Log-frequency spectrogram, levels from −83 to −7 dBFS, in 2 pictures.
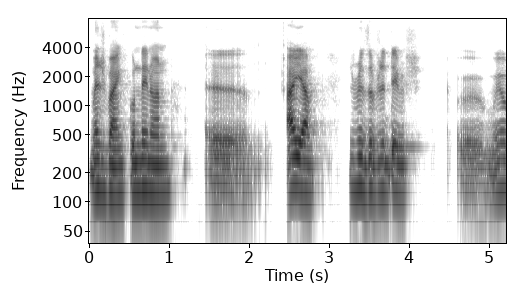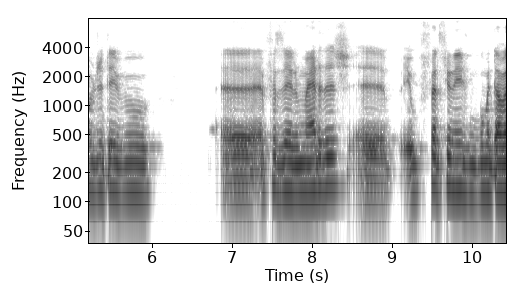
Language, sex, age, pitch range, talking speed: Portuguese, male, 20-39, 130-145 Hz, 140 wpm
